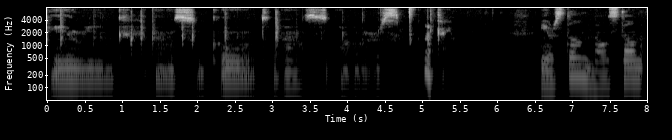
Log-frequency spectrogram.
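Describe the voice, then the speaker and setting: A soft-spoken ASMR performer of unclear sex playing a curious, gentle alien examiner, halting and clinical yet reassuring, breathy and often whispering close to the microphone. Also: medium pitch, rough recording. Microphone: close, dry microphone.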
